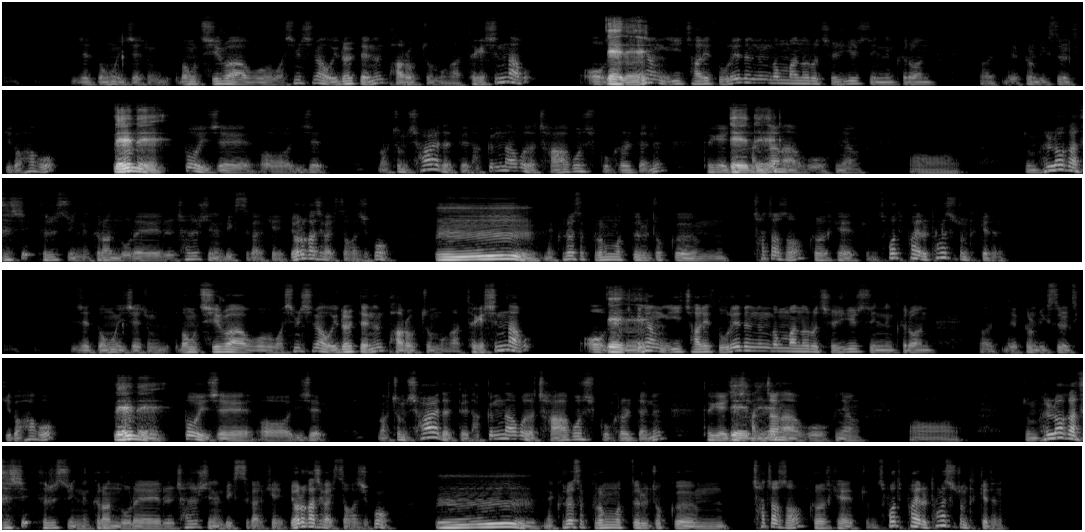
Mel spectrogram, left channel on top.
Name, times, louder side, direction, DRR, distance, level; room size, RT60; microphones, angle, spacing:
voice 1, 0.7-5.3 5.8-6.1 6.3-9.3 9.8-11.3 12.6-14.0 14.6-17.4 17.8-19.4 19.9-20.4 21.0-25.5 27.0-28.9 29.1-31.6, right 3 dB, 70° right, 0.7 m, -34 dB
voice 2, 6.0-6.5 11.9-12.4 18.1-18.6 26.0-27.0, left 4 dB, 90° left, 0.6 m, -21 dB
3.7 x 2.1 x 2.8 m
head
